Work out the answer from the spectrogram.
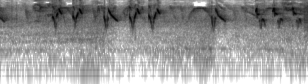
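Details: Bar-winged prinia (ciblek), semi-gacor song for teaching other birds: short, high, sharp chirps in small bunches, with brief gaps between groups and a steady chattering rhythm.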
